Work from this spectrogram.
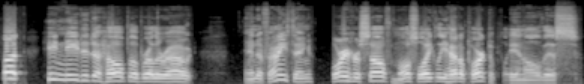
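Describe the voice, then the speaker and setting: Someone reading fanfic narration, mid pitch, bright sound, no room echo. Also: expressive, normal speed, clean tone. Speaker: story reader. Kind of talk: scripted narration of fan fiction.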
